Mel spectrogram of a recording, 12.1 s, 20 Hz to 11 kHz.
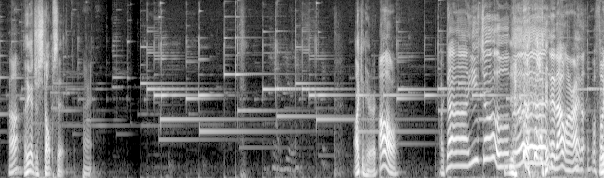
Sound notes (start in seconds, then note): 2.3 bell chiming; 8.9 singing in foreign language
